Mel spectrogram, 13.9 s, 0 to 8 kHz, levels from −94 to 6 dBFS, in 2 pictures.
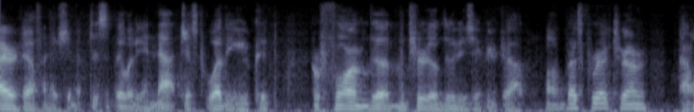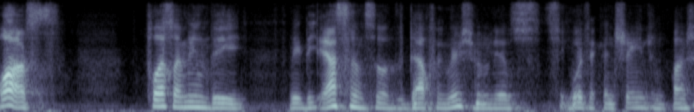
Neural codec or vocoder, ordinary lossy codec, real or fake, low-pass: codec, 16 kHz, 1 kbps, FunCodec, trained on Chinese and English, 50 frames a second; Opus, 32 kbps; fake; 7.2 kHz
